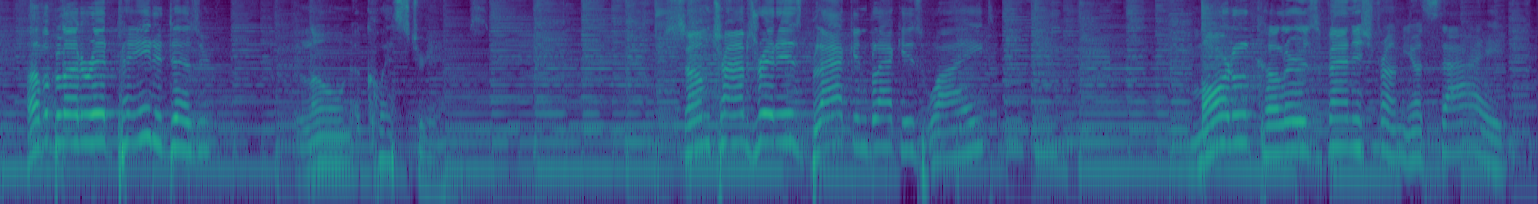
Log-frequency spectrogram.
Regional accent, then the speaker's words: Lubbock, Texas, United States; So I'm from Lubbock, Texas, and I went to Lubbock High School.

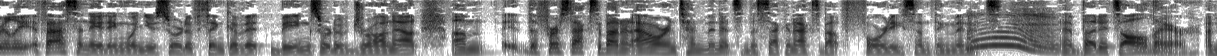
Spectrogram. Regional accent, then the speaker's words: New Jersey, United States; also born or lived in New York City; now in Dayton, United States; No, I'm from New Jersey.

